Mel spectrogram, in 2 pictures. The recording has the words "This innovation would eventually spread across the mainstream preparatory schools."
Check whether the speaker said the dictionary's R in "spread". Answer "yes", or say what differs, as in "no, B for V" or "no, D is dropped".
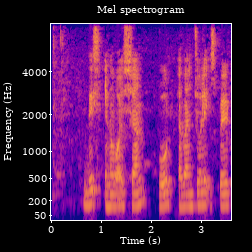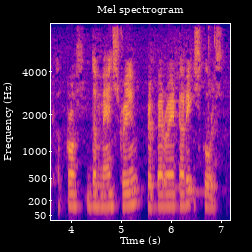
no, R is dropped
